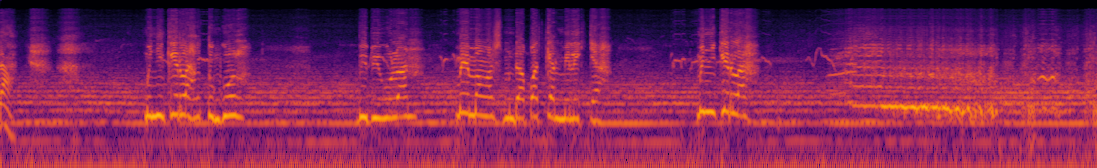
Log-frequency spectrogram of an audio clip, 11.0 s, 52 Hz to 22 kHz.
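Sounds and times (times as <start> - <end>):
speech: 0.0 - 0.4, 1.4 - 2.6, 3.6 - 6.3, 7.0 - 7.7
white horse whinnying: 8.3 - 10.9.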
